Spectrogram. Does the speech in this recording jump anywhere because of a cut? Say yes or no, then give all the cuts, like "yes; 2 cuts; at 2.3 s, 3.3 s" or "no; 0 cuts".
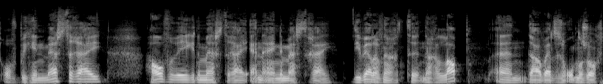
yes; 1 cut; at 3.8 s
